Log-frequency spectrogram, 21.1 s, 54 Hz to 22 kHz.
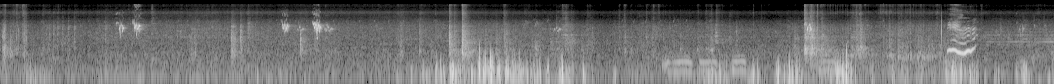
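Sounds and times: budgerigars chirping: 5.6 - 6.7.

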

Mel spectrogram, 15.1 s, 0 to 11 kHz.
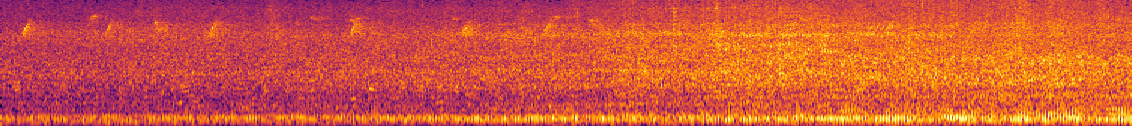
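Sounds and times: vehicle engine rumble: 0.0 - 15.0.

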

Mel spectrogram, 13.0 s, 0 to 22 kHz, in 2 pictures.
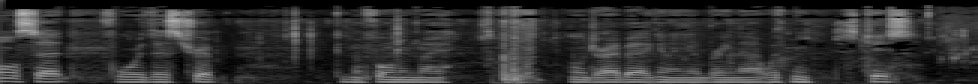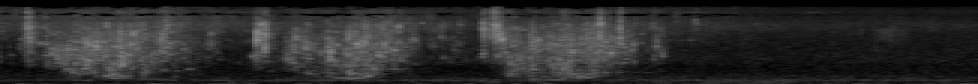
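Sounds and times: water splashing from paddling: 6.1 - 11.2.

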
